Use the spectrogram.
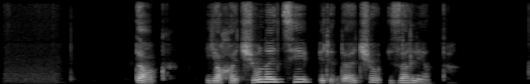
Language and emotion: Russian, neutral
